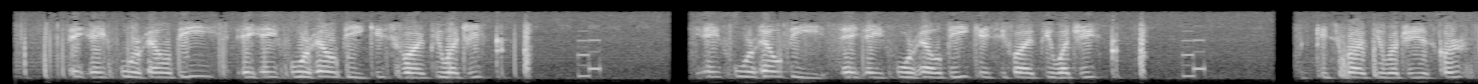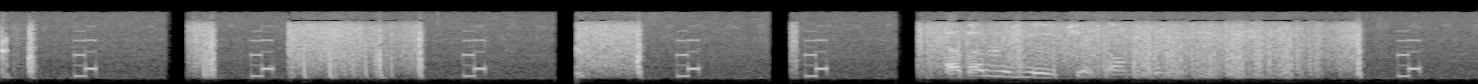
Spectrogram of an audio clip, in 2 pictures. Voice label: qso rec simplex logic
